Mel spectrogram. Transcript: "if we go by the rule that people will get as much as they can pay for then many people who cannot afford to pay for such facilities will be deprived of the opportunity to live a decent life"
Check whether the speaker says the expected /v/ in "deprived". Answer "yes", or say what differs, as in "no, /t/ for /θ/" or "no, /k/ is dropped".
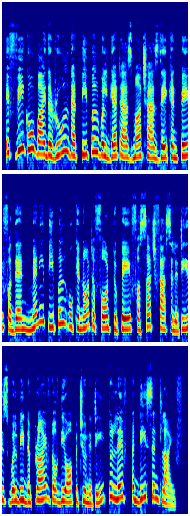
yes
